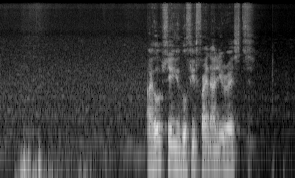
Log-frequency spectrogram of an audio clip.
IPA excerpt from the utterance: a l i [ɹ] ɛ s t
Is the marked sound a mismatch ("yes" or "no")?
no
